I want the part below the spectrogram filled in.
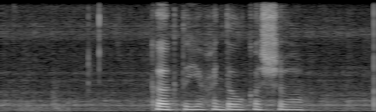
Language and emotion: Russian, neutral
